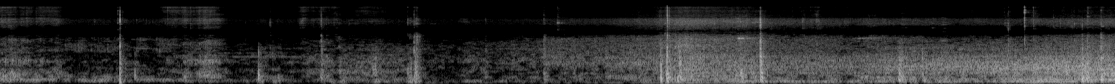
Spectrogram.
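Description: A person eating noodle soup: noodles slurped, then a handful of sharp clinks of fork and spoon against the bowls. A rushing noise swells through the second half.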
